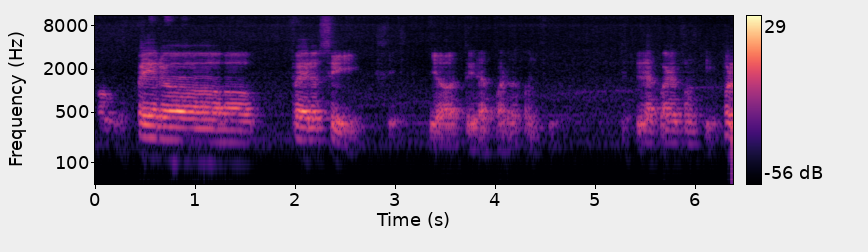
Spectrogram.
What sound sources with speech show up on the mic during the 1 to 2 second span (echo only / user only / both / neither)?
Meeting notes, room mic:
echo only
